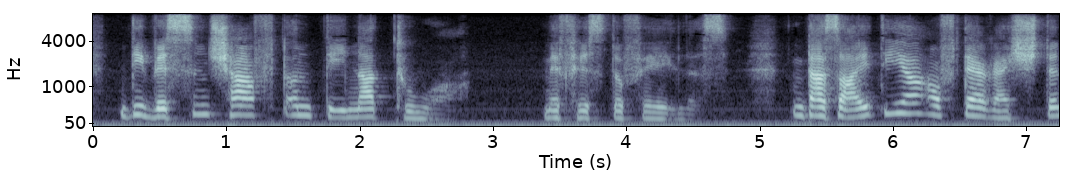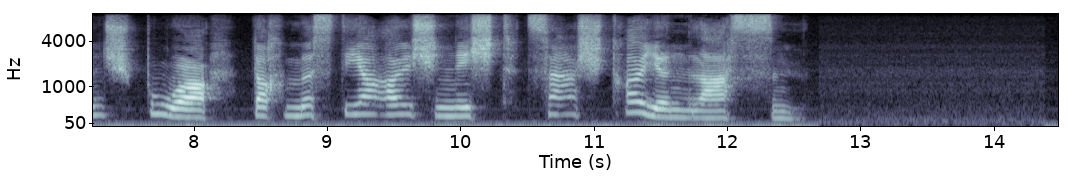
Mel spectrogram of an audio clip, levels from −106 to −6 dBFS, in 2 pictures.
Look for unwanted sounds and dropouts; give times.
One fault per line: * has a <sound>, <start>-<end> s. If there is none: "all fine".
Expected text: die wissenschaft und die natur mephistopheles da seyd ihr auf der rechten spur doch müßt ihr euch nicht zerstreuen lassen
all fine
